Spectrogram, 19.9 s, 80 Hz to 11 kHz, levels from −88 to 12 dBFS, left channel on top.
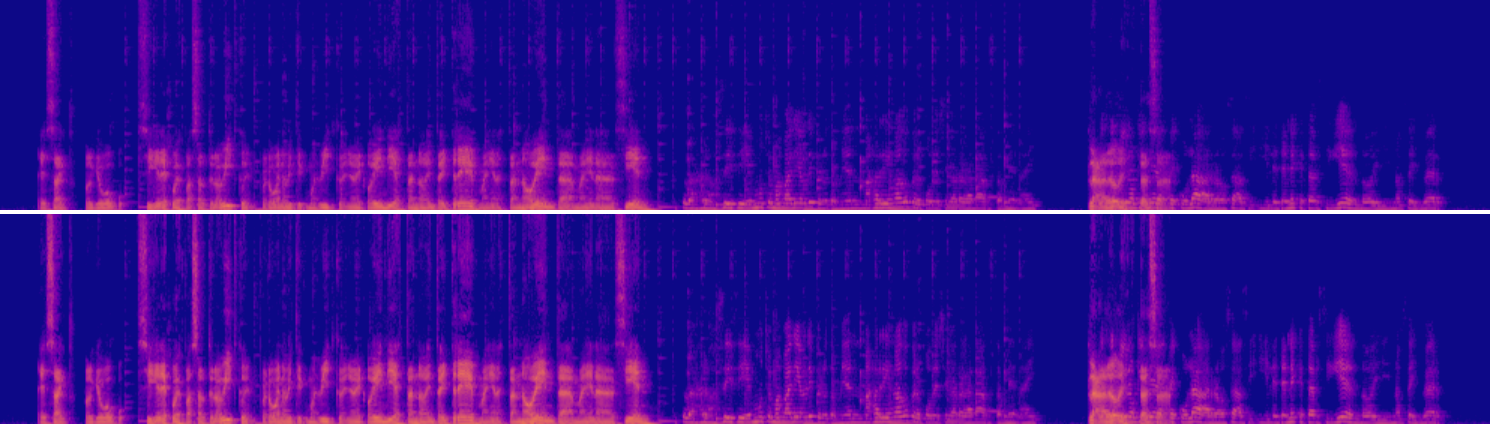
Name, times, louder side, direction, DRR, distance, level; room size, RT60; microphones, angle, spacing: voice 1, 0.5-8.8 14.5-15.6, right 4 dB, 35° right, 0.5 m, -30 dB
sound 1, 1.5-13.8, equal, 10° left, 2.6 m, -52 dB
voice 2, 9.1-13.8 14.6-19.2, right 2 dB, 55° right, 1.5 m, -43 dB
13.0 x 5.0 x 2.5 m
head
